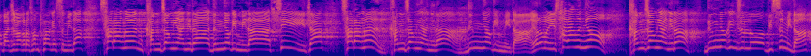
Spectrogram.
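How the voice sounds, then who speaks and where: An impassioned young man delivers a sermon in a fairly high voice. His pitch leaps and drops constantly, and he drives his points home with rhetorical questions. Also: sharp tone. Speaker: preacher.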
